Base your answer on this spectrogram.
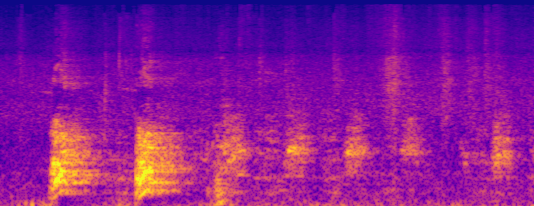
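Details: Leo, a German Shepherd dog, barks loudly while getting soaked in the rain and playing: two strong, sharp barks, then a run of softer, shorter yaps.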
